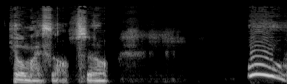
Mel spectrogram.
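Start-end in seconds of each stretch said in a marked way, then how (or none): 2.5-2.9 hype cheer. Real, not acted. Hyping himself up for legs.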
